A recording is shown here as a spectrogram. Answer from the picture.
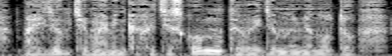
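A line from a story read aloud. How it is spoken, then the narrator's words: Frightened whisper. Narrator (Russian): шепнула испуганная Дуня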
